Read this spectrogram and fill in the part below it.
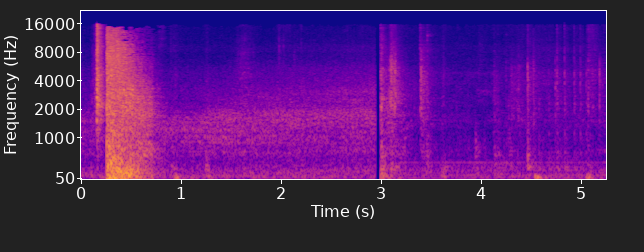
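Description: A single loud, sharp gunshot cracks near the start of a comedy skit, followed by a quieter thud and light rustling and knocks.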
